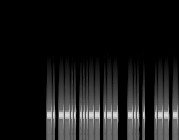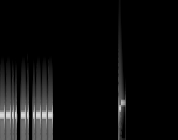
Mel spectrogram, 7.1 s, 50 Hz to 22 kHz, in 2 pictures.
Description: Morse code, heard as a keyed tone, about 40 wpm, 700 Hz. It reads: NZ3W DE W8NJ
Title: USA Callsign DE Callsign - 4 Characters - 40wpm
